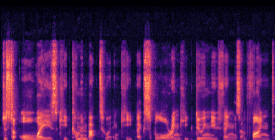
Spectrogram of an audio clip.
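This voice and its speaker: A man's voice: on the low side, fairly even intonation, unhurried, a bit bright. A British man chatting casually as an interview guest, an actor with a joking, self-deprecating way of talking. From United Kingdom.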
